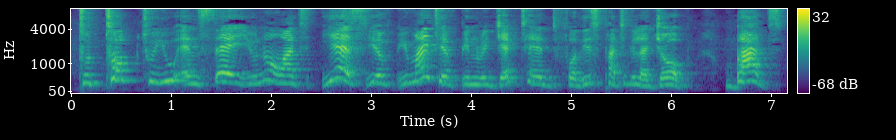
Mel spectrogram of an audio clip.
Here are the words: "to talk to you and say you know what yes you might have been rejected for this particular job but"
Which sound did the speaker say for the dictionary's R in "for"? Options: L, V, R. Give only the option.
R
